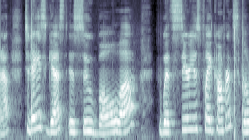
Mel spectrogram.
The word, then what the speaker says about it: Bohle: it a shot sue i know it's not bole because i think you taught me that it's sue bol bola well today's guest and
